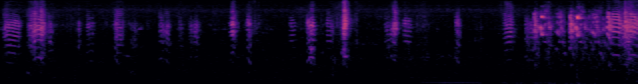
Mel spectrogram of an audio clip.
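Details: Kept zebra finches at their favourite food make sparse, nasal, toy-trumpet beeps spaced irregularly, growing into a busier cluster near the end, over faint background hum.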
